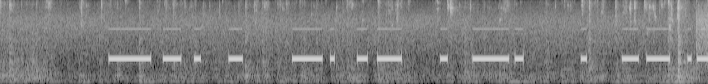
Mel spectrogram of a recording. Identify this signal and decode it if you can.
Beeps of irregular length, with a squelch burst at the end and the noise of a restroom. There is no code.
